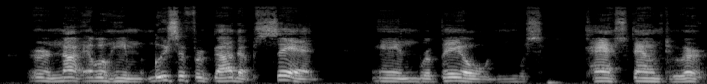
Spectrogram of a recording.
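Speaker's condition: Cerebral palsy; wheelchair user

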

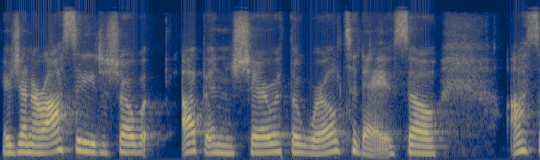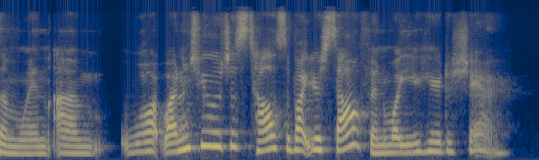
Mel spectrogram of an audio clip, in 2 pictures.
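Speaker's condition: No condition

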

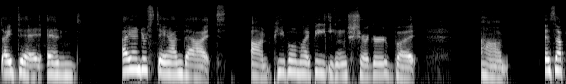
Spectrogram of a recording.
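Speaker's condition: Down syndrome

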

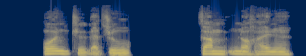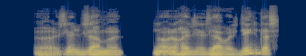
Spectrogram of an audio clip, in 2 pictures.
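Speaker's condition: Parkinson's disease; forgets words mid-sentence

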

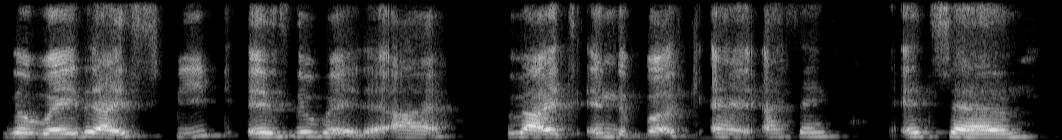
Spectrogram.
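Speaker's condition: Cerebral palsy; quadriplegic, wheelchair user

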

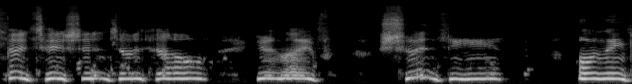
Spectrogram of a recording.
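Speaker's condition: ALS; quadriplegic

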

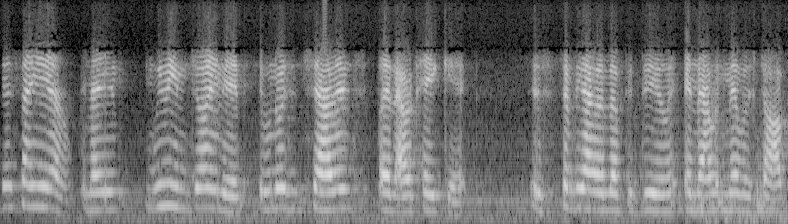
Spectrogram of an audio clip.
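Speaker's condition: Down syndrome; from birth, occupational therapy from 2 months, UCLA early intervention from 7 months, physical, horseback, swim therapy; childhood speech therapy two to three or more weekly, deep-breath practice blowing candles, cotton balls

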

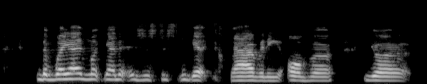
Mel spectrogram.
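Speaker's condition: Bilateral cleft lip and palate; congenital bilateral cleft lip and palate, over 20 surgeries from two months to late twenties

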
